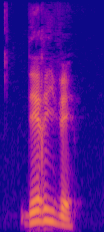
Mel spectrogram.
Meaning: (noun) 1. a derivation of any sort 2. a derived term, derivative; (verb) past participle of dériver
- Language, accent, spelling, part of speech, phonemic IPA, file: French, France, dérivé, noun / verb, /de.ʁi.ve/, LL-Q150 (fra)-dérivé.wav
